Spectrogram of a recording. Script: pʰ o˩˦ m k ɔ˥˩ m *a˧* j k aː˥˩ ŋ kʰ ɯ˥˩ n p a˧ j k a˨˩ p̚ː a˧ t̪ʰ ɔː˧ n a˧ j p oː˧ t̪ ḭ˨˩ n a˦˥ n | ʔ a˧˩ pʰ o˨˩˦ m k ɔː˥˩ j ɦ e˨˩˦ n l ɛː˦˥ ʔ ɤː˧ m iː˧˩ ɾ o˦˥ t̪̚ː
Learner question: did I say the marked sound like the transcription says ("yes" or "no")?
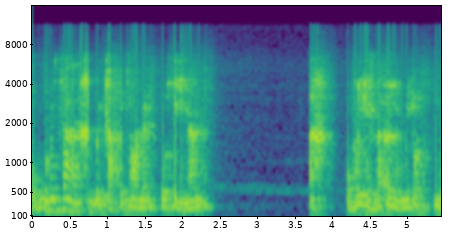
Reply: no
